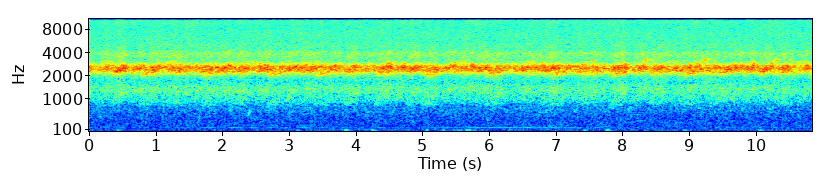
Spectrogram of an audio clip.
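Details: Frogs abundant after back-to-back wet years fill the night with song: an unbroken, even, high droning trill from many callers, with occasional soft low knocks and a faint low hum.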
